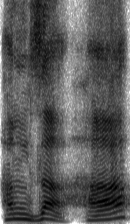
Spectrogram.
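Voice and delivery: حمزہ ہا drawn out slowly; slow drill; slow throat letters. Shown as a demonstration. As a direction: repeat حمزہ ہا clearly. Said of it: "درمیان سے".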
